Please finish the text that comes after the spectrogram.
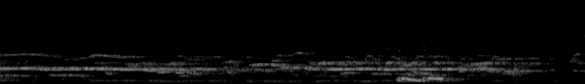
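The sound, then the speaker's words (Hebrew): Dogs howl back at jackals in long, wavering, overlapping tones that rise and fall continuously for several seconds, a steady mournful chorus at moderate loudness with no talking. “שרים בחזרה על התנים שבחוץ או שבפנים.”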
